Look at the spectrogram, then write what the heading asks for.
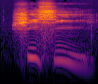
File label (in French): "chissie", patois jura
